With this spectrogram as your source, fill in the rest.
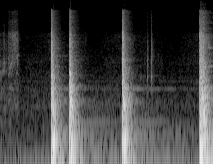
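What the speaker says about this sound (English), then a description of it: "my punch here is sticking, so I have to kind of hammer it on the table." A sticking paper punch is banged down on a table in four sharp, loud thumps: two in quick succession, then a pause, then two more spaced apart, with quiet gaps between.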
